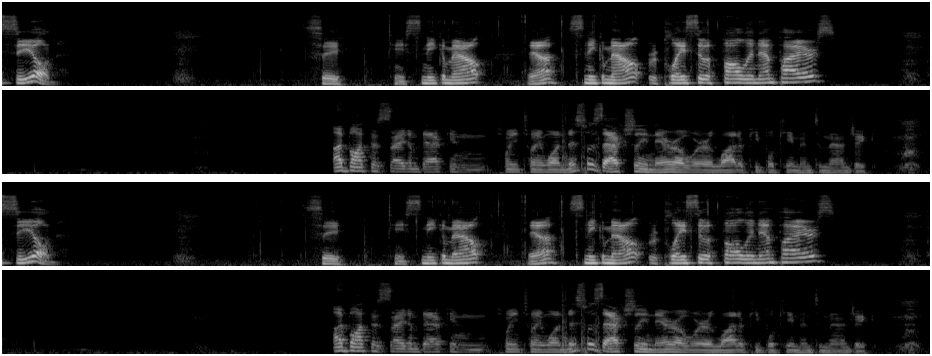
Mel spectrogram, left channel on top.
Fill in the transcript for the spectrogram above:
see. Can you sneak them out? Yeah, sneak them out. Replace it with Fallen Empires. I bought this item back in 2021. This was actually an era where a lot of people came into Magic.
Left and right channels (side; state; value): both; normal; correlation 0.60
